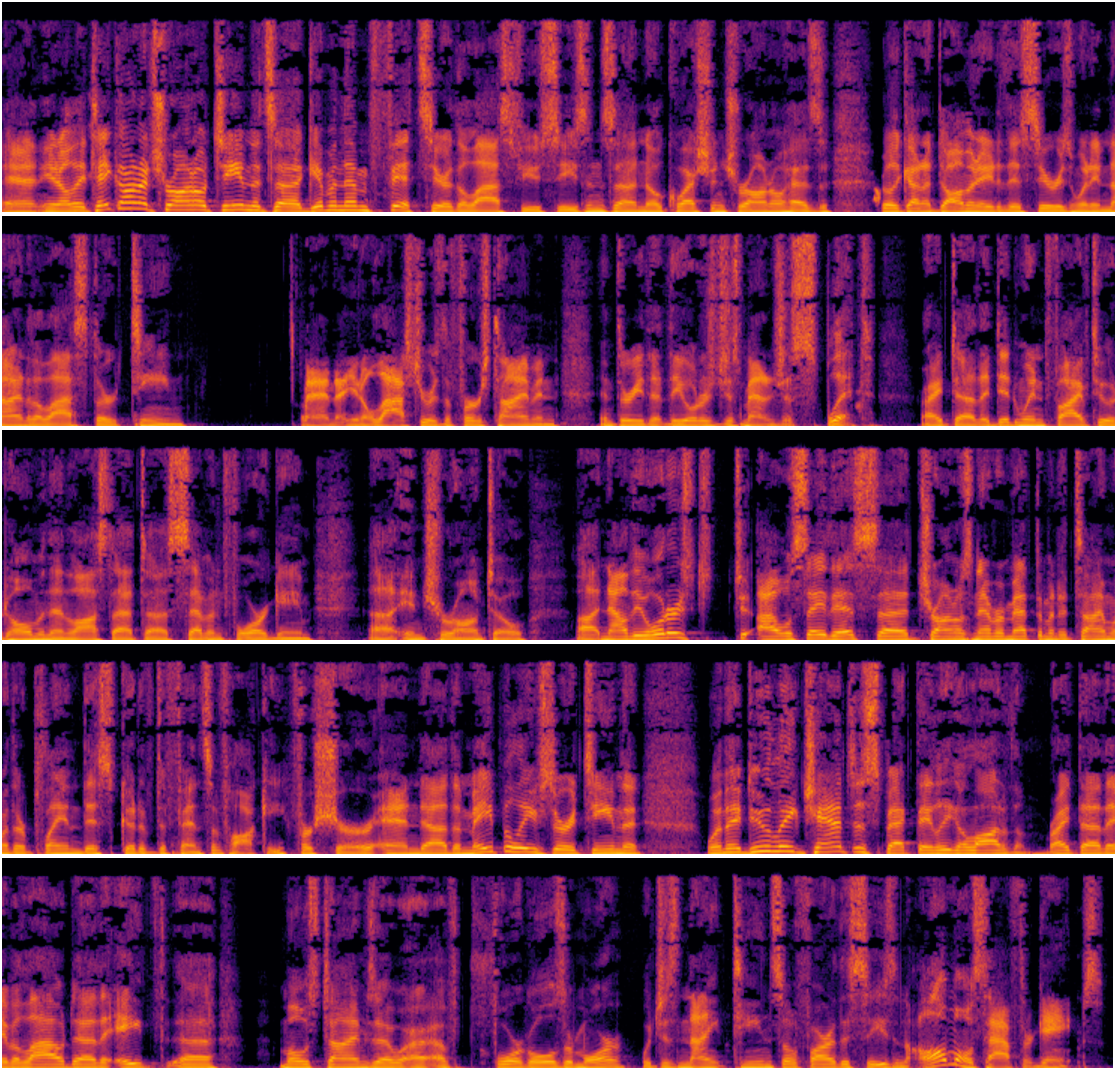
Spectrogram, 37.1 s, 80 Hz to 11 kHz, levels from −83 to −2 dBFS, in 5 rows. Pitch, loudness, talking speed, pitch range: 135 Hz, -19 LUFS, 240 wpm, 120-155 Hz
